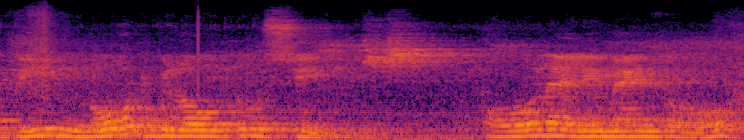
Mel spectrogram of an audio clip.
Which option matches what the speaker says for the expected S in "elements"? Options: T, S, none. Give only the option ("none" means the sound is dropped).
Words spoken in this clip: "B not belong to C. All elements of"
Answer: none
